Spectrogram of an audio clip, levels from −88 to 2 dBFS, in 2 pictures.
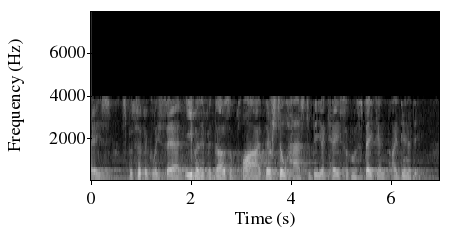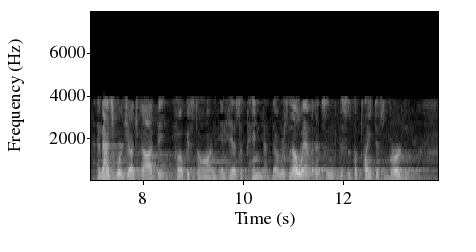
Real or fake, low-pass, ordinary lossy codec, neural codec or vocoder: real; 7.2 kHz; AAC, 16 kbps; none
